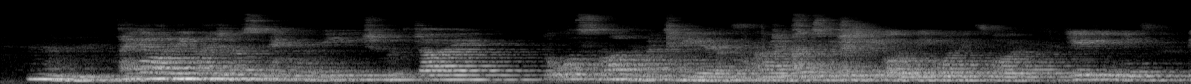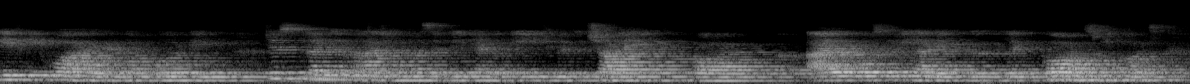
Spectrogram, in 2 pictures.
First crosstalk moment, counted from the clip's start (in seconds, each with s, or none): 6.8 s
